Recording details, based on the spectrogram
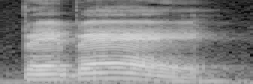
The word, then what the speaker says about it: Beebe: All right, so on February 23rd, 1843, prominent Little Rock businessman Roswell, I don't know if you say his name Beebe or Beebe, it's B-E-E-B-E, Bebe, oh. Roswell Bebe, and Chester Ashley deeded 4 blocks to the young city of Little Rock for use of a cemetery.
